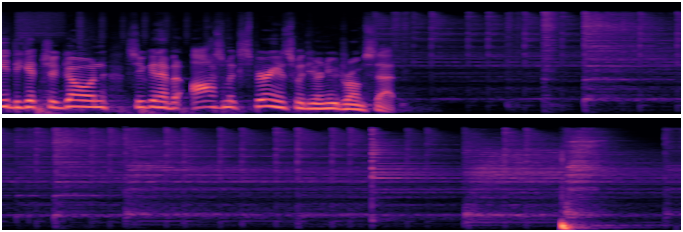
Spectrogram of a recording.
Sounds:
Drum kit, Music, Musical instrument, Speech

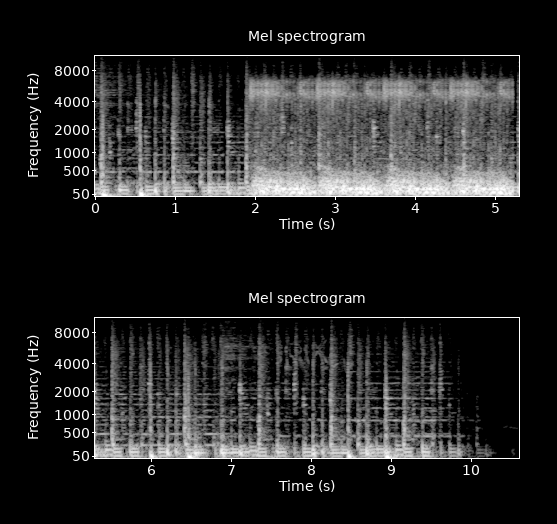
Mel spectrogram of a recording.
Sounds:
Music

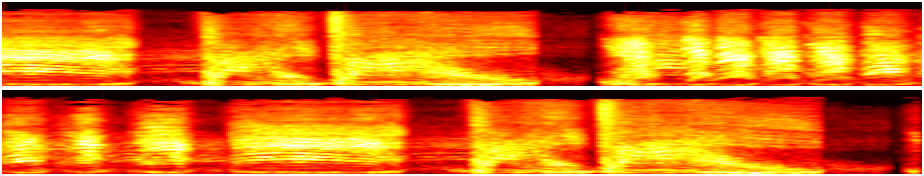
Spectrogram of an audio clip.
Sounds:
Sound effect

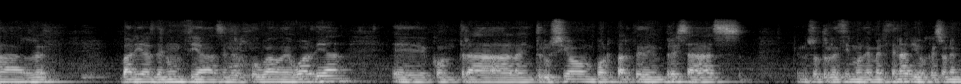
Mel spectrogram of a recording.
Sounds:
Speech

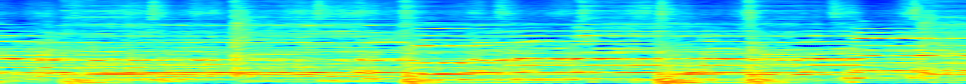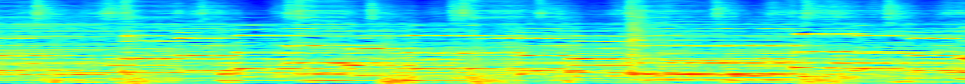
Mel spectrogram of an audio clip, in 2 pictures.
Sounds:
Music, Steelpan, Drum

